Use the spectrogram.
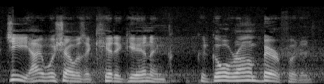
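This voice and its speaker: A man's voice: fairly high pitch, expressive, fast talker, pushed and bright. A man playing a bumbling, boastful husband in old-time radio comedy, with folksy, stammering talk. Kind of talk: 1940s radio comedy acting. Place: live stage performance in a community hall. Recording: noisy hall with long reverb.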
